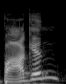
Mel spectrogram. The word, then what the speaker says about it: Bagan: That's how I say it. I've also heard it pronounced Bagan. Bagan. Or yeah, there you go. But I say Bagan. That's what it looks like to me. That's what it looks like to this dirty, dirty American right now. That he's Bagan. Well, rhymes with Fagin.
